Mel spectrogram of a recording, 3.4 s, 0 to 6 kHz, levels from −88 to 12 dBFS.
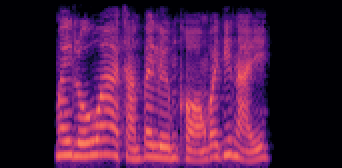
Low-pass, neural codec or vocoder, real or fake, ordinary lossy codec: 5.4 kHz; none; real; none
